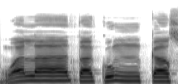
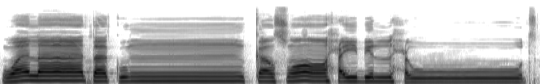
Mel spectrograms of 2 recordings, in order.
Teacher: Nun sukun bertemu kaf. Ini adalah ikhfa ya. Maka harus dengung ya.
